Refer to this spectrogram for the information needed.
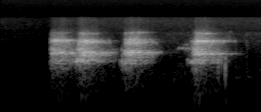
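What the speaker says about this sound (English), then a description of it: "if someone has a pup in the background and wouldn't mind muting themselves" A dog barks in the background of a community meeting call, a few clear barks in a short burst, alone with no talk over them.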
